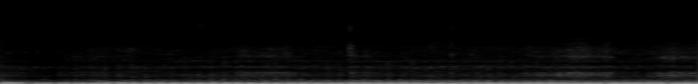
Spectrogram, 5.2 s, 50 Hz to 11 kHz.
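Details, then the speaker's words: 2007 Harley-Davidson Night Train V-twin idling after replacing noisy, low-pressure fuel pump and holed in-tank fuel hose: steady, even low thump about 3.5 beats per second, no pump whirr or buzz at start; healthy. "Now this fuel pump doesn't make any noise when you go to start it, and things are looking up. Hear that? No noise from the fuel pump."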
